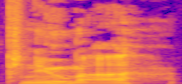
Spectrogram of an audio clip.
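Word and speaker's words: pneuma: that's been translated but the Greek term which I think is pronounced panuma um would have would have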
